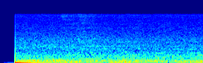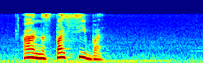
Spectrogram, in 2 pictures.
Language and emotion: Russian, positive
